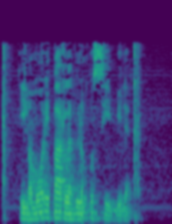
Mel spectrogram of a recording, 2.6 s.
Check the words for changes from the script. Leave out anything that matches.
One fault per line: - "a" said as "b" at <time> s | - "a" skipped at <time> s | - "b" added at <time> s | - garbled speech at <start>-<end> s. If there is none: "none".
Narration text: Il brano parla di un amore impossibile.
- "brano" said as "amore" at 0.4 s
- "amore" skipped at 1.2 s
